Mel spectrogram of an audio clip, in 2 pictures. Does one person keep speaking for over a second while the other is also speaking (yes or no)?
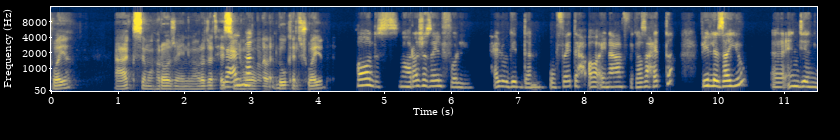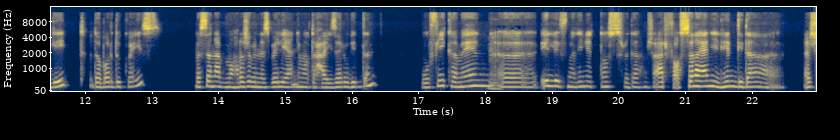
no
